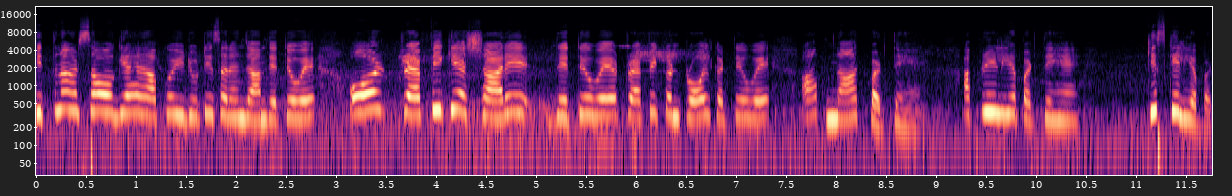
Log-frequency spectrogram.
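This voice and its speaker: With ordinary pitch variation, a woman's voice stays high in pitch. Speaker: interviewer. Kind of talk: interview questions.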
